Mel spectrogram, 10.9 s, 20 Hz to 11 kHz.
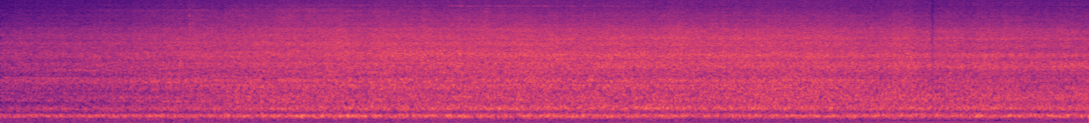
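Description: A train passes steadily nearby at a 1989 bass fishing match, a loud continuous rumble and rolling rail noise that holds evenly throughout with no voices.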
